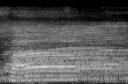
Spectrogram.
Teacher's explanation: নিচের ঠোঁটের পেট, সামনের উপরের দুই দাঁতের আগার সঙ্গে লাগে।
